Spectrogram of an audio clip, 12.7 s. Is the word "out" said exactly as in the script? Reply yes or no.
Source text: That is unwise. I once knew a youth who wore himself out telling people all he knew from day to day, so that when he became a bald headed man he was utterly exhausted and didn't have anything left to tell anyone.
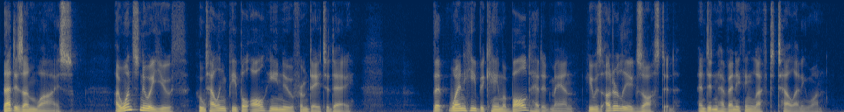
no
